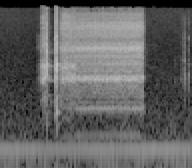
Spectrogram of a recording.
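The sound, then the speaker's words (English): A camera shutter fires under a duvet: two sharp clicks, then about a second of steady mechanical whirring that stops abruptly. The sound is heard alone and is fairly faint. “Okay, here's shutter number two. Here we go. There we go. Let's see what happens.”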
